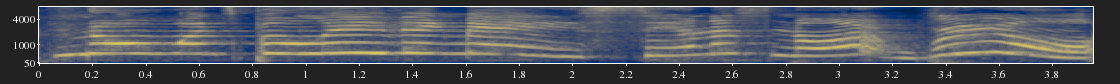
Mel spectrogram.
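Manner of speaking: put-on high, loud whiny child voice, slowing at the end; child insisting Santa's not real, high and loud; whiny kid. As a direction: imitate an upset first grader. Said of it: "he's like".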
